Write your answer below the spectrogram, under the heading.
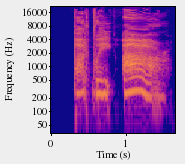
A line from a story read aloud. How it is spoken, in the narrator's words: I whispered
